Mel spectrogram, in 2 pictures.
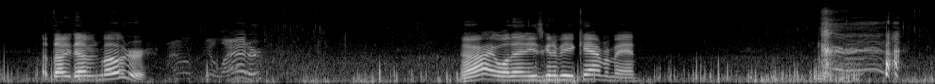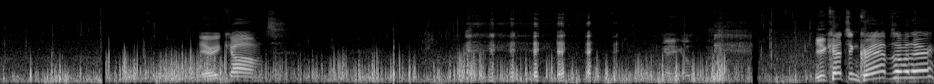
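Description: Small waves lap softly on open water.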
